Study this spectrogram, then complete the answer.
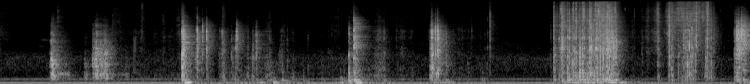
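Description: Tarot cards are shuffled and handled in a series of sharp, irregular riffles and slaps, close to the microphone, with one longer shuffling burst near the end.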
